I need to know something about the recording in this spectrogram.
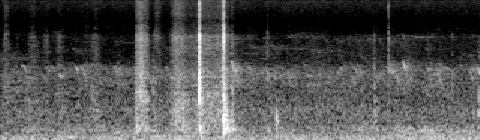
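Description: Plastic milk-carton lantern being lifted off its wooden stake: a few short clicks and scrapes of plastic on wood between one and two seconds in, the loudest two close together.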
